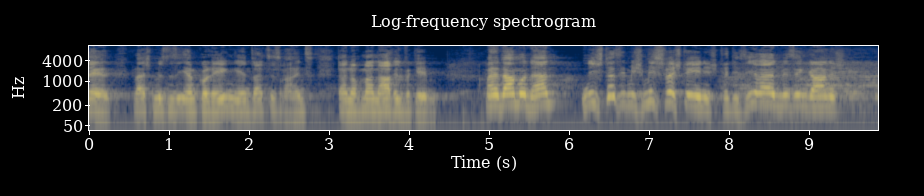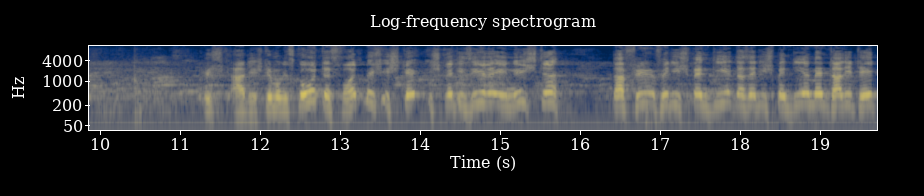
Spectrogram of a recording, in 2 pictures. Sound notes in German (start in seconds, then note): 10.3 Zurufe Freie Demokraten und SPD: Nein! - Weitere Zurufe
